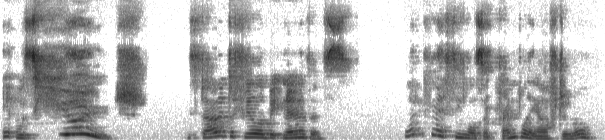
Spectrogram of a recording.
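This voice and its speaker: A woman narrating a children's storybook expressively, in a measured way with dramatic emphasis. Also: high voice, huge pitch swings, warm tone. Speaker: storybook reader.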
